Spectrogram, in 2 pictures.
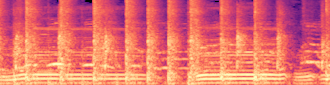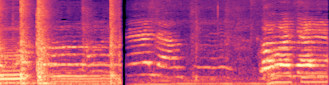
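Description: Children singing a praise song to steady rhythmic hand clapping, about four claps a second. About four and a half seconds in, the clapping stops and a single voice carries on more quietly with a wavering pitch.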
